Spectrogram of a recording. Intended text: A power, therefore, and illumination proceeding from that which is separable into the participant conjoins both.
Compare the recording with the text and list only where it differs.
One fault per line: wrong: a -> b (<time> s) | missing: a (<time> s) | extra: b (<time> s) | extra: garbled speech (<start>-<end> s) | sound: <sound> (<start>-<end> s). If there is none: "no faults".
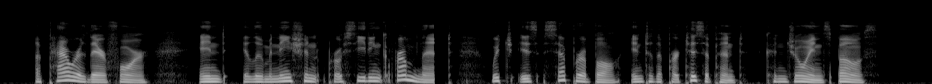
sound: dropout (4.3-4.5 s)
